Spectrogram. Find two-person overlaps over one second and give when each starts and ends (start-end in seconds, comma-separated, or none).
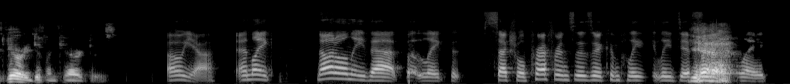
none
